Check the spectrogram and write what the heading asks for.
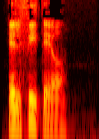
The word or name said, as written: Elfiteo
